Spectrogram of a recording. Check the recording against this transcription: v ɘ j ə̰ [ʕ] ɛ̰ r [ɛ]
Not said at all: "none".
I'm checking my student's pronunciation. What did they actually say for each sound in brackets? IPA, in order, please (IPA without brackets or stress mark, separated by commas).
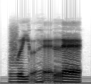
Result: ɦ, ɛ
